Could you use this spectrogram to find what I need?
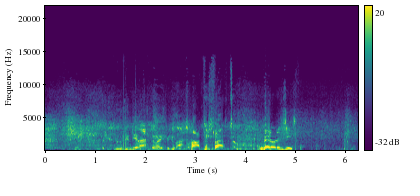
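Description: A young man talks and laughs close by.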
